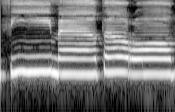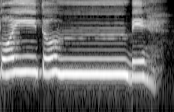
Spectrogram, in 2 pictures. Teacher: فیما تراضیتم ہے، را تفخیم ہے، ضاد بھی تفخیم ہے. را سے پہلے کا تا اور ضاد کے بعد کا تا، یہ دونوں ترقیق سے ہی پڑھیں گے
